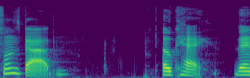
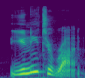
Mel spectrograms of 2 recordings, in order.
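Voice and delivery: ordinary talk, nothing marked

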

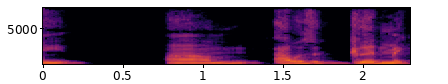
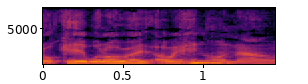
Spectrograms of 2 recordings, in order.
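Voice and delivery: much higher and louder stalling; flustered backpedal; 9 semitones higher, 6 dB louder, faster than usual. Retold or imitated. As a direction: scramble to buy time. Flustered reply to angry detailer.

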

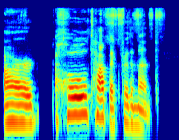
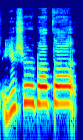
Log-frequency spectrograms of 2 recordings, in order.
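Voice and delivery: higher, teasing put-on voice for the doubting self; sly irrational self; 13 semitones higher than usual. Rational self taunted by her irrational side, teasing high voice. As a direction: needle her, sneaky and sing-song. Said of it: "her irrational self says".

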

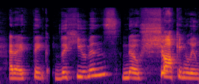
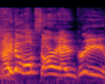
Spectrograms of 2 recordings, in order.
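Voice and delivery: giddy apology; 8 semitones higher, 9 dB louder than usual. Retold or imitated. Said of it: "I was like".

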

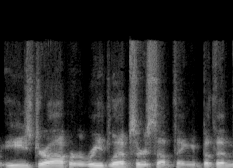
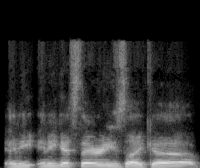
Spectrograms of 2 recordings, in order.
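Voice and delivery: normal talking voice

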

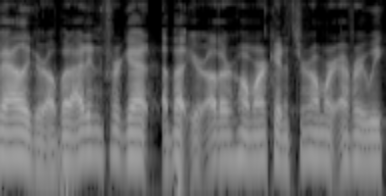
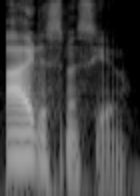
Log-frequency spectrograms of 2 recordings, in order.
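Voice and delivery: slow, loud teacher halting the class; stern teacher; 5 semitones higher, 7 dB louder, slower than usual. Acted. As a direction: stop them like a strict teacher. Teacher stopping class at bell.

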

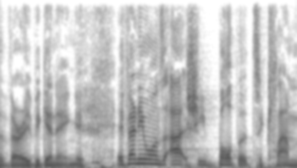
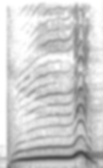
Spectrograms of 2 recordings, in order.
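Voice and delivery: high, loud whoop of delight; excited whoop; 6 dB louder than usual. Real, not acted. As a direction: cheer it out like a winner. Cheering own recipe.

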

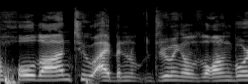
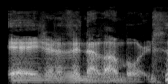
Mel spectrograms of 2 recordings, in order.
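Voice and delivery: very low, raspy smoker impersonation; exaggerated low smoker croak; 13 semitones lower than usual. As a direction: drop far down into a smoker's rasp. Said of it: "I talk like a smoker".

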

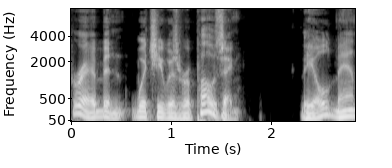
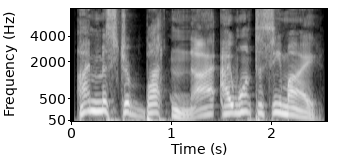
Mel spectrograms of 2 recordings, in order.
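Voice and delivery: higher-pitched, faltering introduction; nervous; 9 semitones higher than usual. A narrator's reading. Father addresses another nurse, nervously. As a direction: introduce yourself anxiously, stumbling on I.

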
